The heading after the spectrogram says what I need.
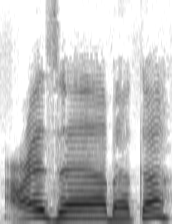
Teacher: کاف کے زبر کو نہیں کھینچتے، جیسے وَنَرْجُو رَحْمَتَكَ وَنَخْشَى عذابک، یہاں پہ ذال کو زا بنا دیا جاتا ہے جیسے اس میں سیٹی لے آتے ہیں.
